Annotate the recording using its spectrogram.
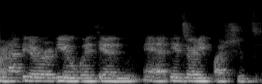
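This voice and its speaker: The tone is dark and mellow. It belongs to a man. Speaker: solar installer presenter. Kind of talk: presentation. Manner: fast.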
